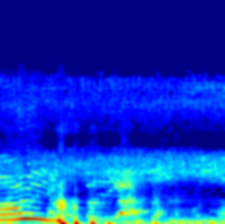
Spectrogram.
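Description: A young girl calling a long, drawn-out "bye-bye" whose pitch drops sharply at the end, followed by a few short laughs, over background music.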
